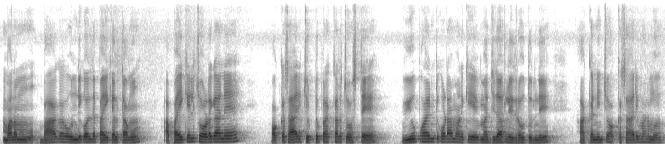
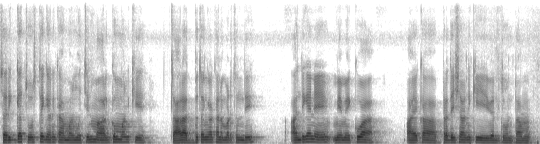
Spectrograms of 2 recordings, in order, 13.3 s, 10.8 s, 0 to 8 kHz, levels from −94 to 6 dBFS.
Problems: constant background noise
